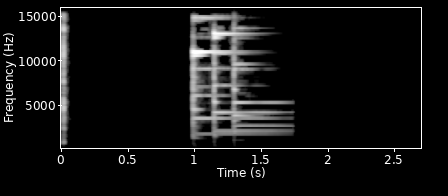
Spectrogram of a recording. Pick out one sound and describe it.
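A small bell chimes brightly and rings out.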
